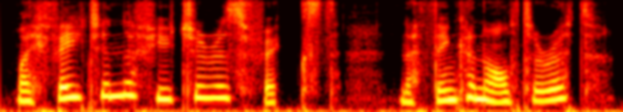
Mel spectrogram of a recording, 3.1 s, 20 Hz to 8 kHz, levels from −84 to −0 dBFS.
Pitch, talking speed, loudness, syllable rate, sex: 265 Hz, 190 wpm, -18 LUFS, 6.2 syllables/s, female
